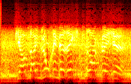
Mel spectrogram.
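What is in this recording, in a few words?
German right wing mood high, speech; War Thunder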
